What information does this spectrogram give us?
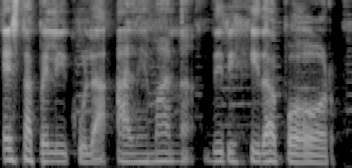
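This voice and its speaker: Mellow, lowish-voiced Spanish woman presenter. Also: level tone, normal speed, creaky. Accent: Spain. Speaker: radio programme co-host. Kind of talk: scripted magazine-show presenting.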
